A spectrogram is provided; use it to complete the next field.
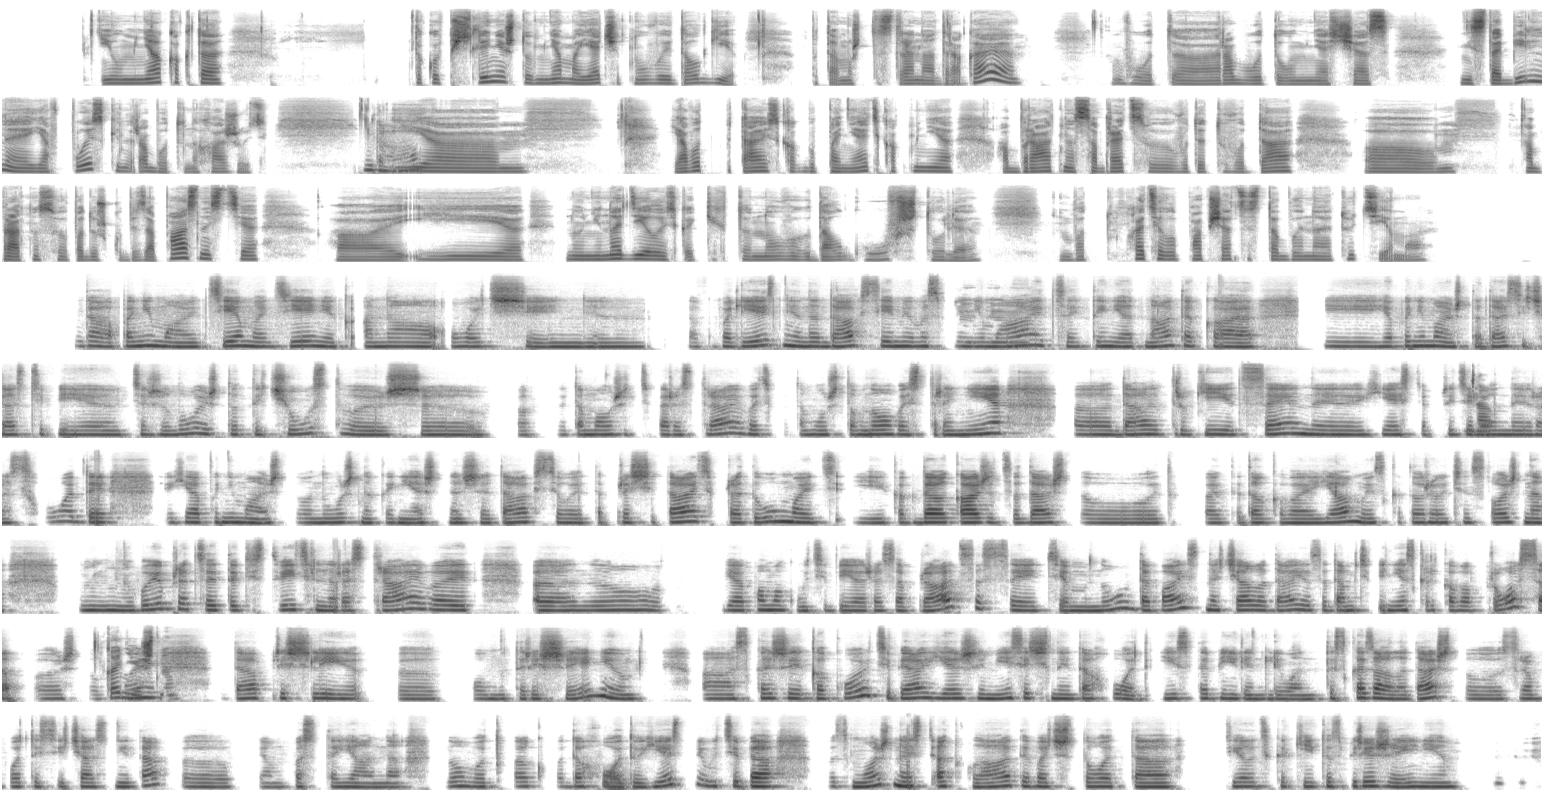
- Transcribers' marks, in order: tapping; other background noise
- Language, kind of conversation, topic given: Russian, advice, Как создать аварийный фонд, чтобы избежать новых долгов?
